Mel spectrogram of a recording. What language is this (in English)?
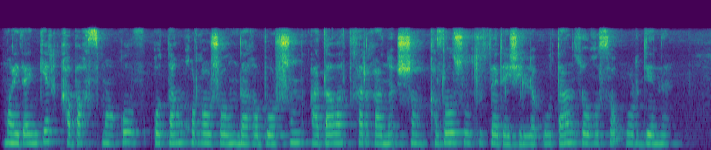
Kazakh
